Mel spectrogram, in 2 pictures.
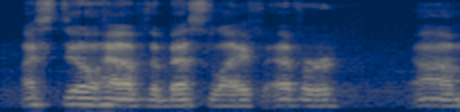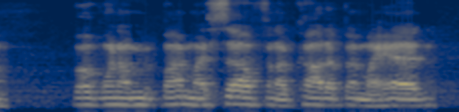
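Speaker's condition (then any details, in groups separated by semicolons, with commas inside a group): ALS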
